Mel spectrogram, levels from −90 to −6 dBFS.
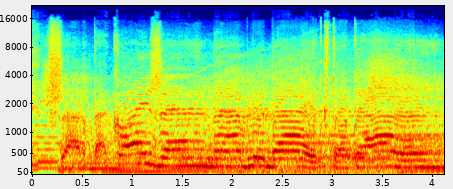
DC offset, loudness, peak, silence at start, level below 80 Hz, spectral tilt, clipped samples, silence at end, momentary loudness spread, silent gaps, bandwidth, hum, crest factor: under 0.1%; -9 LUFS; 0 dBFS; 0 s; -24 dBFS; -5 dB/octave; under 0.1%; 0 s; 3 LU; none; 17 kHz; none; 8 dB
